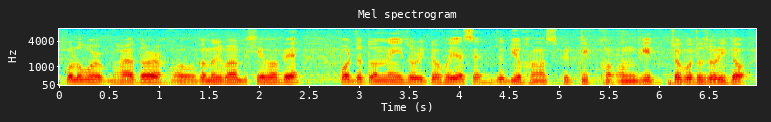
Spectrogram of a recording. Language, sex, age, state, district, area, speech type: Assamese, male, 60+, Assam, Darrang, rural, spontaneous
